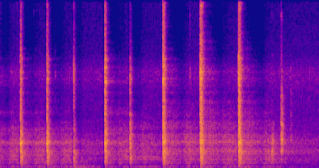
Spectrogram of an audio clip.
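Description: Hammer blows on a truck propeller shaft's universal joint, knocking the joint out: about ten sharp metal strikes at an uneven pace of roughly two a second.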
